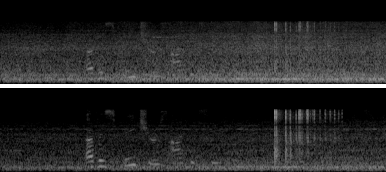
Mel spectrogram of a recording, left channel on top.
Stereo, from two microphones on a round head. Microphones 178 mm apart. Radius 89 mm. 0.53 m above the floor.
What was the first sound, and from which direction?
A woman speaking, 30° right (ahead or behind).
